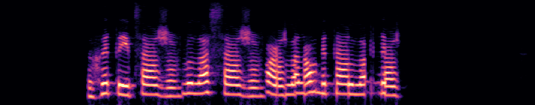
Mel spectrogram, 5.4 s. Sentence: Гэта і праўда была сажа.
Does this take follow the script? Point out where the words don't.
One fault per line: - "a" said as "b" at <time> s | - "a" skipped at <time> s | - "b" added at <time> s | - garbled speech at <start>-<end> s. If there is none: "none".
- "праўда" said as "сажа" at 1.4 s
- garbled speech at 2.6-4.0 s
